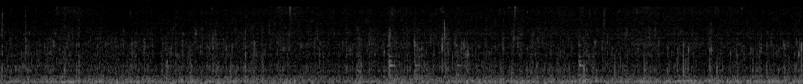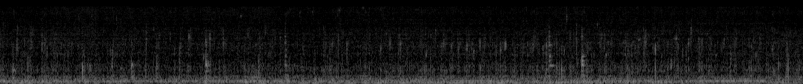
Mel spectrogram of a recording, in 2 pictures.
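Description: Battered banana slices deep-frying, fully covered in hot oil over a high flame: a steady bubbling sizzle with scattered small crackles and pops.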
